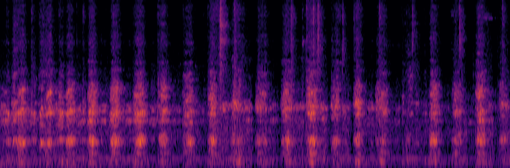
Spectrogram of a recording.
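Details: Busy Labrador Retriever puppy digging at the ground, panting steadily in quick rhythmic breaths of about two and a half per second, each a soft huffing pulse, with faint rustling and a low constant hum underneath.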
